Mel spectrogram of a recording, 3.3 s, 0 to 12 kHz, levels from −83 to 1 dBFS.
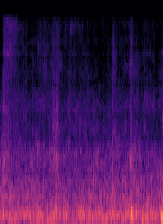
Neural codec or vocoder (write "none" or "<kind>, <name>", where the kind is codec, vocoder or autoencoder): codec, HILCodec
